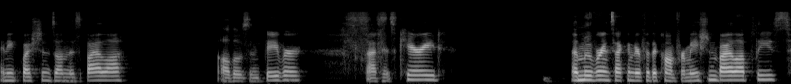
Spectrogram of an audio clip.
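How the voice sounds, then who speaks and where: A woman's bright, sharp voice in a monotone, flat delivery at a fairly quick pace, with big swings in loudness and long, frequent pauses against a quiet background. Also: medium pitch for a woman. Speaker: mayor chairing council meeting. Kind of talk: formal meeting chairing.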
